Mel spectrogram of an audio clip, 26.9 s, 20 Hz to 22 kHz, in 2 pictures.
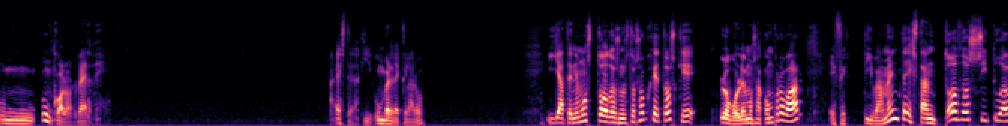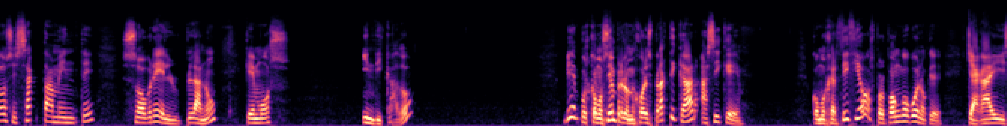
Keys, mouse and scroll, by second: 0.2 click, 1.6 click, 4.2 click, 5.0 click, 6.1 click, 6.9 click, 7.4-8.8 middle drag, 9.7 click, 10.4 click, 11.6 click, 14.0-15.1 middle drag, 16.2-17.3 middle drag, 18.4 click, 19.7 click, 21.8 click, 23.6-25.5 drag.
